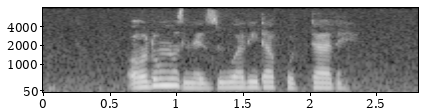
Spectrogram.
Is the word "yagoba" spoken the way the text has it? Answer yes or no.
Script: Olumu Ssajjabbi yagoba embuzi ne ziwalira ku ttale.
no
